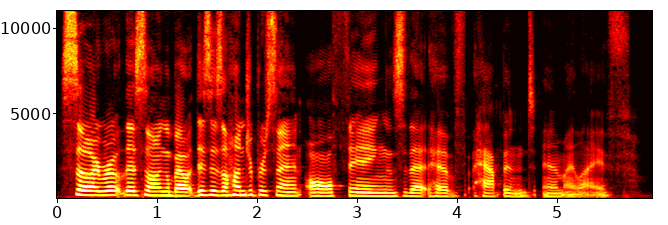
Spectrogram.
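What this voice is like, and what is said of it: Valley girl accent. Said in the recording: “I wrote this when I was living in Los Angeles, in the Valley. That's where I got this accent. I picked it up there. It's contagious.”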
